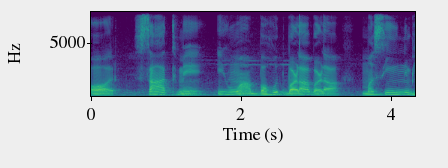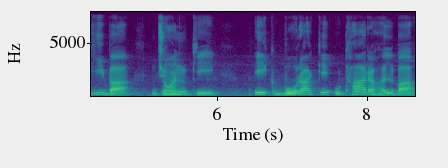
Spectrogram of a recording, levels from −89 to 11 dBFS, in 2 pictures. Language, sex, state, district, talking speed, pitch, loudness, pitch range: Bhojpuri, male, Bihar, East Champaran, 120 wpm, 140 Hz, -19 LUFS, 120-150 Hz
